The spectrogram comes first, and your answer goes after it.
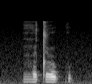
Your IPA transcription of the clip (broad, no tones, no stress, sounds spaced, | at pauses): ɦ ə t ɵ kʷ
